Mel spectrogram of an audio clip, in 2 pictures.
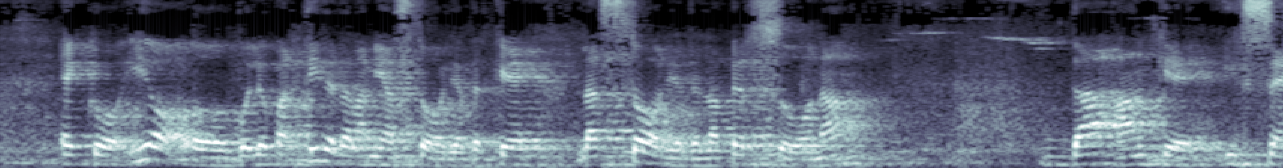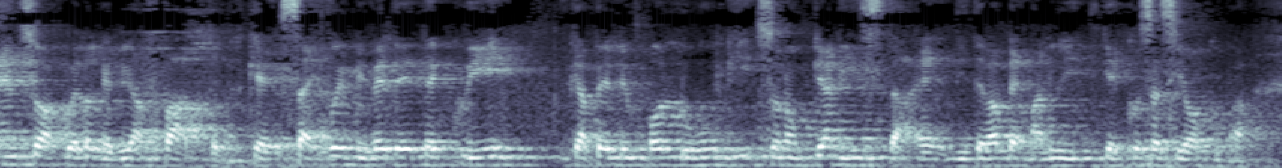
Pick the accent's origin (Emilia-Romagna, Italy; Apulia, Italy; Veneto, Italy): Apulia, Italy; vengo dalla Puglia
